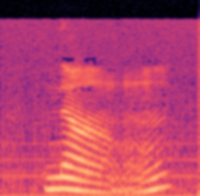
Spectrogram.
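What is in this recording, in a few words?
"neng" third tone, Mandarin Chinese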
